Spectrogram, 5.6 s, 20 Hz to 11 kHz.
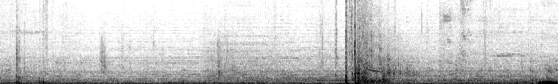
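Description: Gunfire in the video game Resident Evil 3 during a subway scene: faint shots under game ambience, with a single sharp, louder gunshot crack past the middle and low rumbling after it.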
